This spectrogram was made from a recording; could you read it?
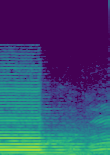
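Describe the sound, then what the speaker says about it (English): A single loud, steady boat horn blast on a river lasting a fraction of a second, then it cuts off and leaves only low background rumble. "I have to honk the horn."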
